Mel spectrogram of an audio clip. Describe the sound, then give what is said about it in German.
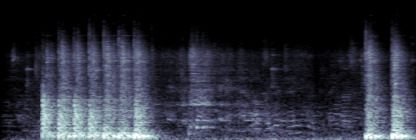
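Someone knocks on a small door: a quick run of many sharp raps, a quieter stretch, then a few more knocks at the end. “Erneut wurde jetzt an die kleine Tür geklopft.”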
